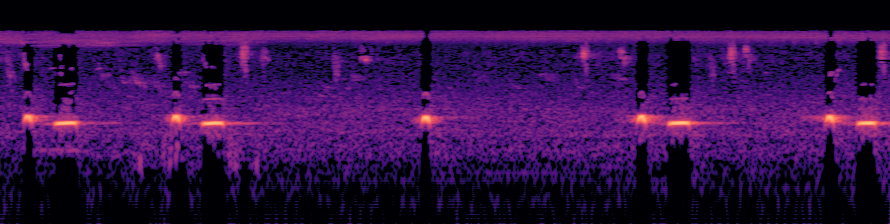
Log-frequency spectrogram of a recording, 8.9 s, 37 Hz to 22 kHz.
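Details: Common cuckoo recorded in 2020. Repeated two-note cu-coo calls, a quick high note sliding into a longer low one, with one call cut to its first note. A steady insect buzz and light bird chirps continue underneath.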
